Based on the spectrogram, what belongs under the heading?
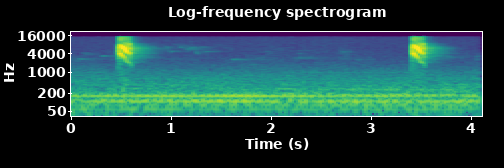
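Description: Two brief, high, down-slurred notes from a Yellow-bellied Seedeater, about three seconds apart, over a steady low hum.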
